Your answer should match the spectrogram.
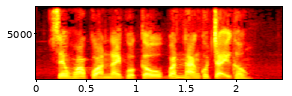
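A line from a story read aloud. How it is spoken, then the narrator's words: Loud question. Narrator (Vietnamese): Giáo sư Lương lớn tiếng hỏi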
